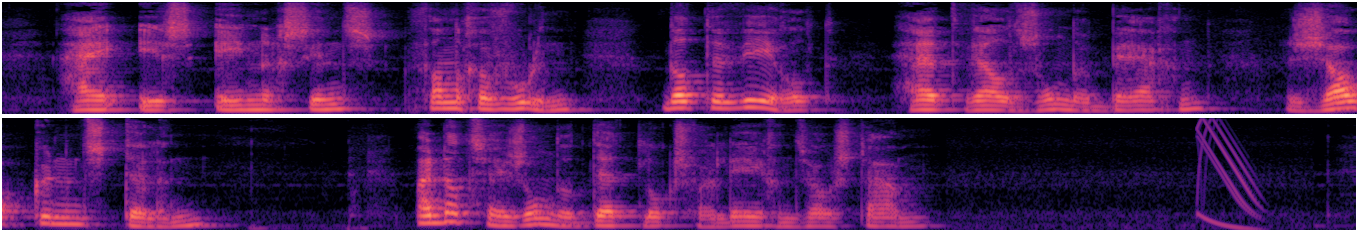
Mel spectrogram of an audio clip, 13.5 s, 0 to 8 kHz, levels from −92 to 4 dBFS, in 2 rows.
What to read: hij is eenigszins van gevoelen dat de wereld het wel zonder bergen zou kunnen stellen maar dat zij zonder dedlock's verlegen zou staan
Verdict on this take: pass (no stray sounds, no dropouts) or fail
fail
